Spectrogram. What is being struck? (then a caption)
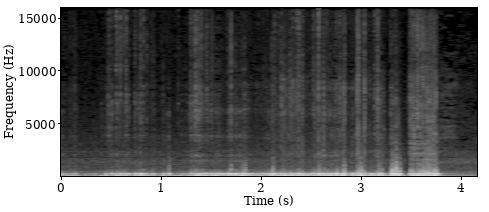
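Metal mesh microphone grille. Fingertips and nails of both hands scratch and rub the bare black metal mesh grille on the hollow capsule head of a rhinestone-covered USB microphone. The result is a dense, rumbling scratch with a steady low hum, broken by brighter raspy scrapes. It swells to a loud final burst before dropping off quiet.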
